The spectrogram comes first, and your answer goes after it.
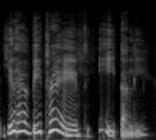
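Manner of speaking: high, melodramatic Italian accusation; hammy cartoon Italian lament; fake Italian accent. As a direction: accuse them in a mock-tragic Italian voice. Mock accusation in film's Italian voice.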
